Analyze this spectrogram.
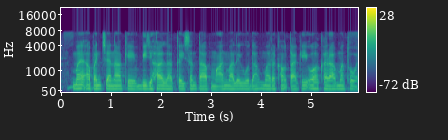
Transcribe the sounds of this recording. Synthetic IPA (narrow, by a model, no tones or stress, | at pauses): mɛ̃ːʔɐpənt͡ʃɐnãkʰebɪd͡ʒalakɐisə̃nt̪aːpmaːnʋaːleɡoːd̪ãːə̃ɾɐkʰaːṵ̃t̪aːkiʔoɦkʰɐɾaːbmɐ̃t̪ʰo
